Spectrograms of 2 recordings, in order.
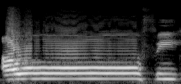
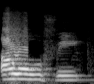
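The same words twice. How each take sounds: First: The first vowel is drawn out long. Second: The first vowel is soft and quick. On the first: The speaker calls it wrong. "തെറ്റാണ്" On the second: The speaker calls it right. "മയമായ ശബ്ദത്തിൽ വേഗത്തിൽ വായിക്കണം"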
